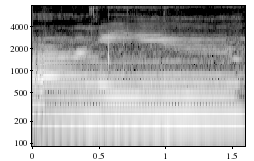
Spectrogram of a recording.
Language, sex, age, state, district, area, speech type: Marathi, female, 30-45, Maharashtra, Nagpur, rural, spontaneous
